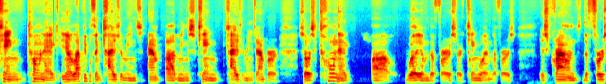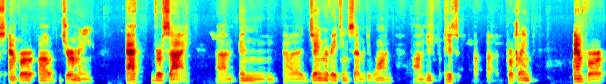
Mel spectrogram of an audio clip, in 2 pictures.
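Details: Adult man recovering from tongue cancer after chemotherapy and radiation, tongue still somewhat swollen, previously unable to speak for a while; articulation impairment after tongue cancer treatment.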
